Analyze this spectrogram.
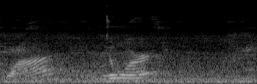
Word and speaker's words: Croix d'Or: This is the Croix d'Or, so it's pronounced Croix d'Or.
